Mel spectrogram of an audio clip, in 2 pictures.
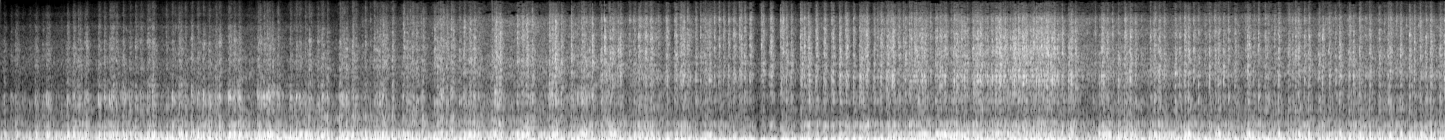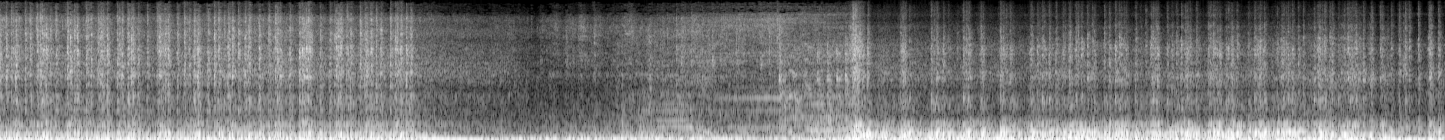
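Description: A drag race car's engine idling steadily and loudly, heard first from inside the car. About two-thirds of the way through, the sound falls away and dips for a few seconds, then the engine idle comes back abruptly.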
